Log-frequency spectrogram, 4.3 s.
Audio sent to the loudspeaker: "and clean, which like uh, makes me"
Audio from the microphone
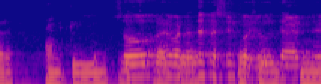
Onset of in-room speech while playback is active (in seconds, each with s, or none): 1.6 s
